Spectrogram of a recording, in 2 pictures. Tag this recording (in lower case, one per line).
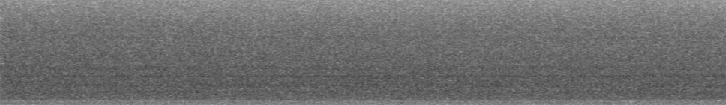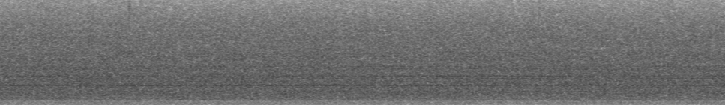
surf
